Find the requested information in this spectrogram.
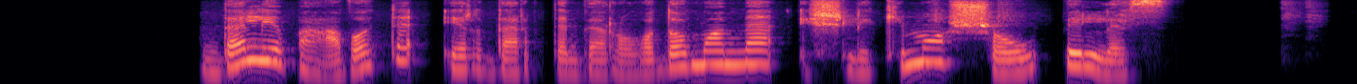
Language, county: Lithuanian, Kaunas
